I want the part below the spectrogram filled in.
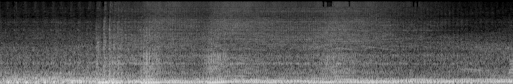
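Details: Yamaha Sniper 155R: even, steady idle with no ticking or knocking after the loose tensioner, blamed for a loud knocking while riding, was adjusted/fixed. The top end now sounds quiet and healthy.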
